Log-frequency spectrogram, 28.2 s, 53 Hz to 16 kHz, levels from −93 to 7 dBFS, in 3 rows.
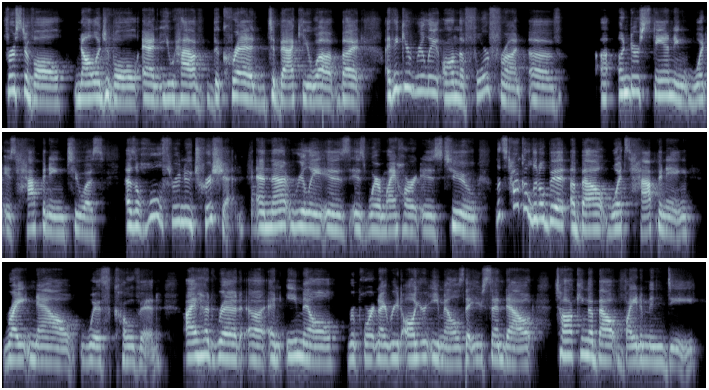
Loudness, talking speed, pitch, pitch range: -19 LUFS, 165 wpm, 195 Hz, 180-220 Hz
